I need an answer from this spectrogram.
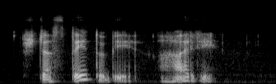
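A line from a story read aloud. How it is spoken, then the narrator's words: Quiet. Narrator (Ukrainian): тихо промовив він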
